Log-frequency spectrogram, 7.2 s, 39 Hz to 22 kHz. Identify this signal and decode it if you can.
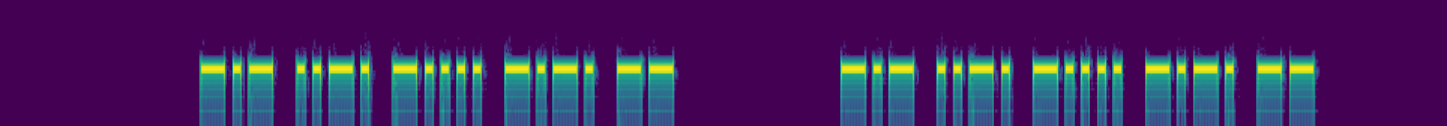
Morse code, heard as a keyed tone, about 32 wpm, 700 Hz. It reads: KF6CM KF6CM
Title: USA Call Signs - 5 Characters - Repeated 2x - 30wpm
